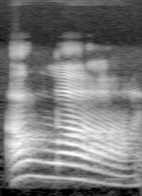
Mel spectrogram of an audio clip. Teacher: Allah itu tebal, ya, lamnya lam jalalah sebelumnya berharkat patah maka tebal membacanya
